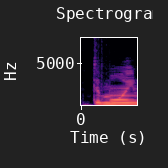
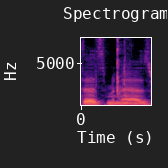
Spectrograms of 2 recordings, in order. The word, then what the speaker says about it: Des Moines: I was growing up, I thought Des Moines was pronounced Desmonez, which is pretty hilarious.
